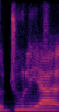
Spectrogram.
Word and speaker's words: Julia: So Julia is clear, J-U-L-I-A. And then my last name is Arndt, A-R-N-D-T, and that's how you can find me on social media.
